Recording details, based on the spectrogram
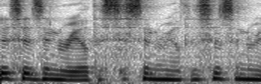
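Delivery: repetitive muttering to oneself. Acting out someone dragged out of a fire, muttering to himself. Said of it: "He's like muttering to himself".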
